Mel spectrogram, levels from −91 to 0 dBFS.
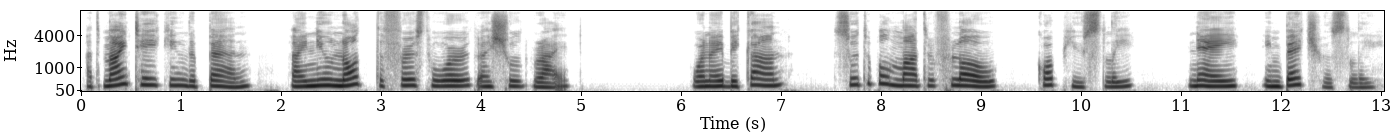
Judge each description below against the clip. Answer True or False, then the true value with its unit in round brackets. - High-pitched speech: True (235 Hz)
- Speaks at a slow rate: True (105 wpm)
